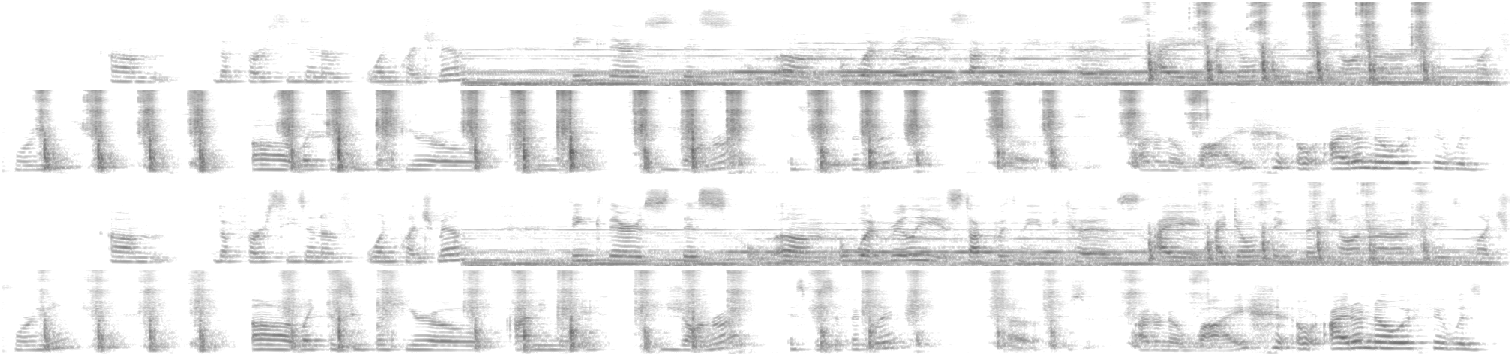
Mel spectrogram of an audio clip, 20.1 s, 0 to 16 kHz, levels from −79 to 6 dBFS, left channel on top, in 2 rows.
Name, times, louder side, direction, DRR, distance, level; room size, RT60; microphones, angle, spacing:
voice 1, 0.7-1.1 1.4-10.6 11.7-14.1 14.4-15.0 15.3-16.1 16.7-17.3 17.6-19.9, right 4 dB, 65° right, 1.4 m, -45 dB
sound 1, 3.1-9.9, left 3 dB, 5° left, 4.1 m, -44 dB
sound 2, 7.6-9.6 10.3-11.5 11.9-12.7 13.1-13.9 14.3-15.0 15.4-16.2 16.6-17.1 17.5-17.7 17.9-18.1, left 11 dB, 65° left, 0.5 m, -34 dB
13.5 x 5.3 x 5.4 m
head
